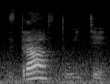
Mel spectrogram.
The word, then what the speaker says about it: здравствуйте: 생각을 하시는데 이것도 마찬가지로 здравствуйте. 여기서 아만 한번 찍고 뒤에 있는 나머지 알파벳들은 흘려 발음한다 생각하시면 돼요.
